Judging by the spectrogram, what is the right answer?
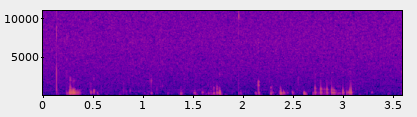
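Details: Stomach growling after dinner, water and gas: quick run of bubbling, gurgling pops over quiet background; borborygmi.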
